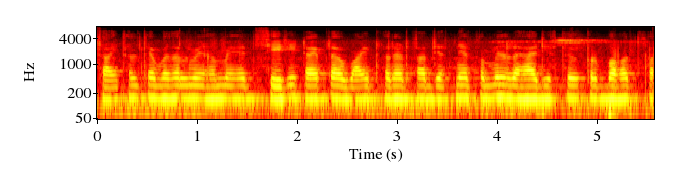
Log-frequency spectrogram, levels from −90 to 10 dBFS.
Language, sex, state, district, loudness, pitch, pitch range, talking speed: Hindi, male, Odisha, Khordha, -17 LUFS, 150 Hz, 145-155 Hz, 215 wpm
